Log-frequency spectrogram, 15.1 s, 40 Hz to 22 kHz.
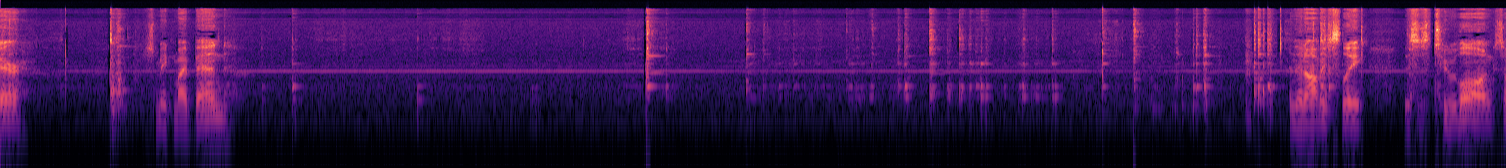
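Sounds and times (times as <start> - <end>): faint high-pitched tone: 12.9 - 15.0.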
